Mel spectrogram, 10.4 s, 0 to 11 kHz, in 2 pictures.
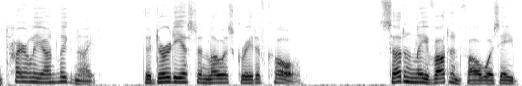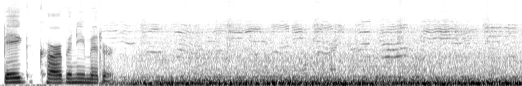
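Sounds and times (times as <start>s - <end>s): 
speech: 0.0s - 3.1s, 3.8s - 6.8s
car engine and road noise driving on the Autobahn: 6.2s - 10.4s.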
